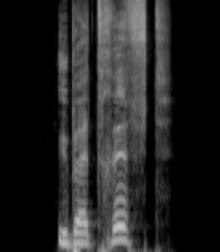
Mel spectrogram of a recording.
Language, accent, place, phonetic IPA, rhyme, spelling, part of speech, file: German, Germany, Berlin, [yːbɐˈtʁɪft], -ɪft, übertrifft, verb, De-übertrifft.ogg
- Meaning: third-person singular present of übertreffen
